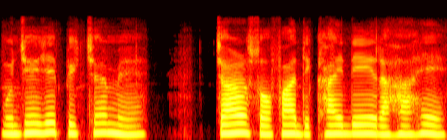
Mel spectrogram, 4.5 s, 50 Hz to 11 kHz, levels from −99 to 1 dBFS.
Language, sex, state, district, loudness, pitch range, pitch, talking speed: Hindi, male, Arunachal Pradesh, Lower Dibang Valley, -18 LUFS, 150-165 Hz, 160 Hz, 135 wpm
